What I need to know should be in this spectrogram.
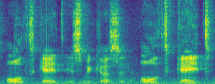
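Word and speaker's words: Aldgate: The reason why alt gate is pronounced old gate is because an old gate is in this platform.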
